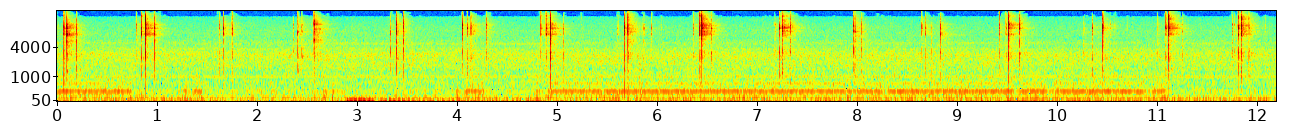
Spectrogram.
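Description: Seashells are tapped by hand, giving a string of sharp, bright, dry clicks at irregular intervals over a quiet background with a faint steady hum. Each tap is brief and dies away almost instantly.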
